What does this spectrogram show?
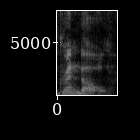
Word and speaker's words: Grindal: So it's pronounced Grindal, like D-O-L-L.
